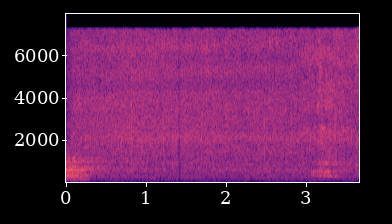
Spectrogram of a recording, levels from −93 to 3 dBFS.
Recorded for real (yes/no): no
